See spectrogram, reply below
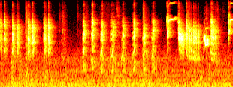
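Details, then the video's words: Kerak basi alis putih reed warbler churning out rapid grating, buzzy notes in a steady rhythm, speeding into a dense scratchy flurry with brief high pure whistles near the end. "Suara Burung Kerak Basi Alis Putih"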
